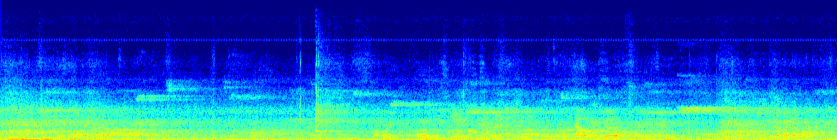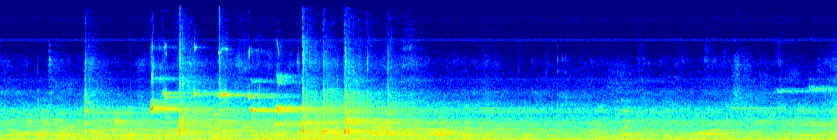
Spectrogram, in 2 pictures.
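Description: A crowd of young people chatters nearby.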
